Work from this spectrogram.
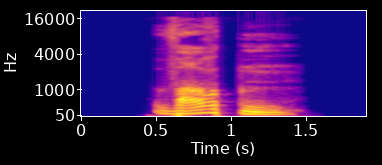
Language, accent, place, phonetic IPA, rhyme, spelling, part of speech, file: German, Germany, Berlin, [ˈvaːɐ̯tn̩], -aːɐ̯tn̩, wahrten, verb, De-wahrten.ogg
- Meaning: inflection of wahren: 1. first/third-person plural preterite 2. first/third-person plural subjunctive II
